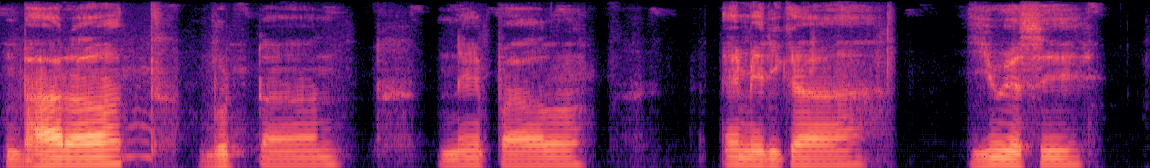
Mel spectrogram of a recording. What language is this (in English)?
Nepali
